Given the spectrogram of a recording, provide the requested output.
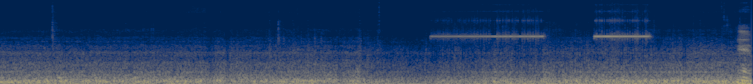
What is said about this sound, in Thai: ลาเข้าโค้งหน่อย GPS ติดเตือนเลย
